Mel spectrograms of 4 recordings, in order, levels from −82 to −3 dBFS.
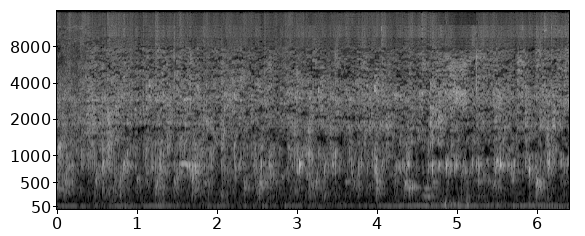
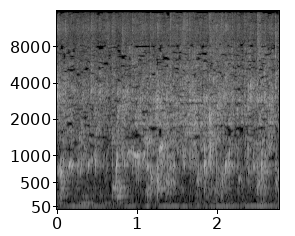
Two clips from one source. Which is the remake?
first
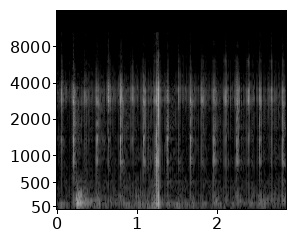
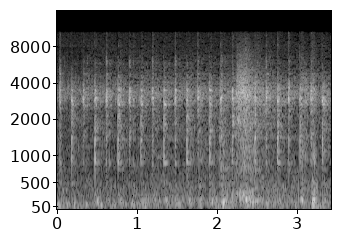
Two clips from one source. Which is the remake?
first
